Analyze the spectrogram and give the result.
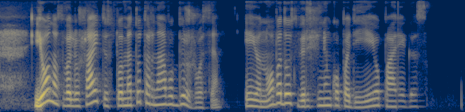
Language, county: Lithuanian, Alytus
